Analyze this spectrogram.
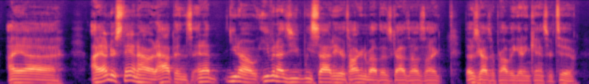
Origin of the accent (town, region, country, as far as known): United States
